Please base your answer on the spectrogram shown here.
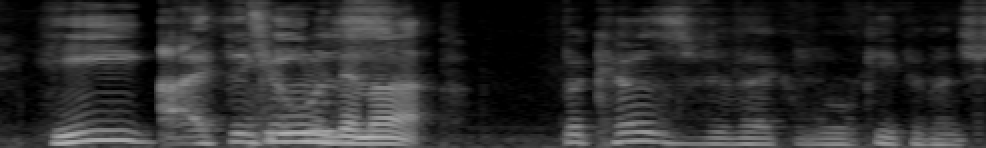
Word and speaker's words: Vivek: Vivek rhymes with I think cake.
